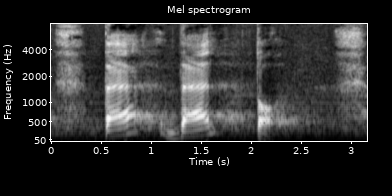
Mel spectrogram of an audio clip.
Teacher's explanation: تا پتلا ہے، دال پتلا ہے، اور تو جو ہے وہ موٹا ہے. اس کی آواز میں ذرا بھاری پن ہے. تا دال تو. دیکھا میرے منہ کا زاویہ ایک دم تبدیل ہو گیا. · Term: حروف نتعیہ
